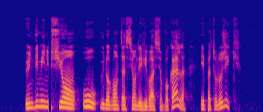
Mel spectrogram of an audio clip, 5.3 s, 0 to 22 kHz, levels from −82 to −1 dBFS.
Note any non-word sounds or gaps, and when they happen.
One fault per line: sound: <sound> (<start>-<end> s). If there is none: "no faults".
sound: dropout (1.0-1.0 s)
